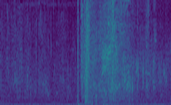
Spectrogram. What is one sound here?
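A pistol fires a single loud shot.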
